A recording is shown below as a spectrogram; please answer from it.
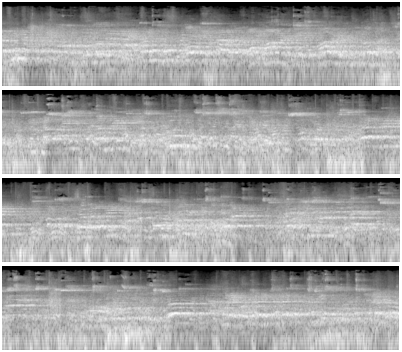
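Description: Basketball game in a large echoing gym: a ball bouncing on the hardwood court amid indistinct shouts and chatter from players and spectators.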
